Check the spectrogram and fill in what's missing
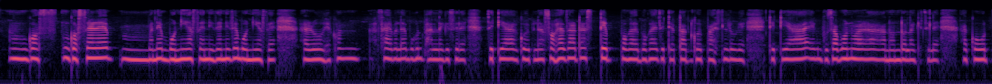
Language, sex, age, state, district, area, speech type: Assamese, female, 18-30, Assam, Dhemaji, rural, spontaneous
